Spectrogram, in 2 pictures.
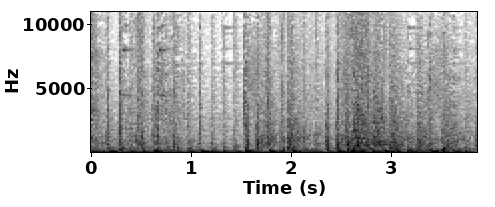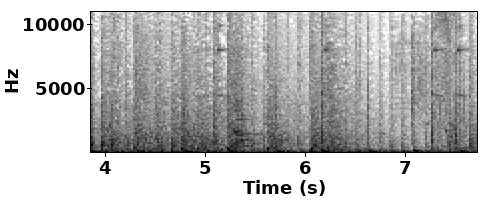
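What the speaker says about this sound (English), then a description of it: "Shots fired!" Dense, rapid gunfire rings out in a police video game, a continuous barrage of overlapping shots from several weapons that stays loud and close throughout with no pause.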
